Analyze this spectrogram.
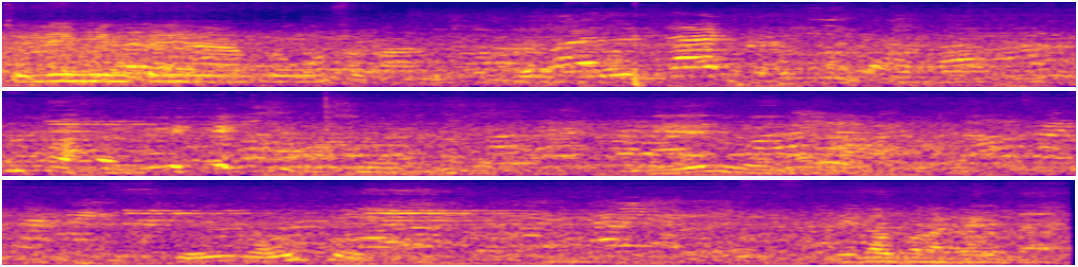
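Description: A man talks playfully with a small boy close by.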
